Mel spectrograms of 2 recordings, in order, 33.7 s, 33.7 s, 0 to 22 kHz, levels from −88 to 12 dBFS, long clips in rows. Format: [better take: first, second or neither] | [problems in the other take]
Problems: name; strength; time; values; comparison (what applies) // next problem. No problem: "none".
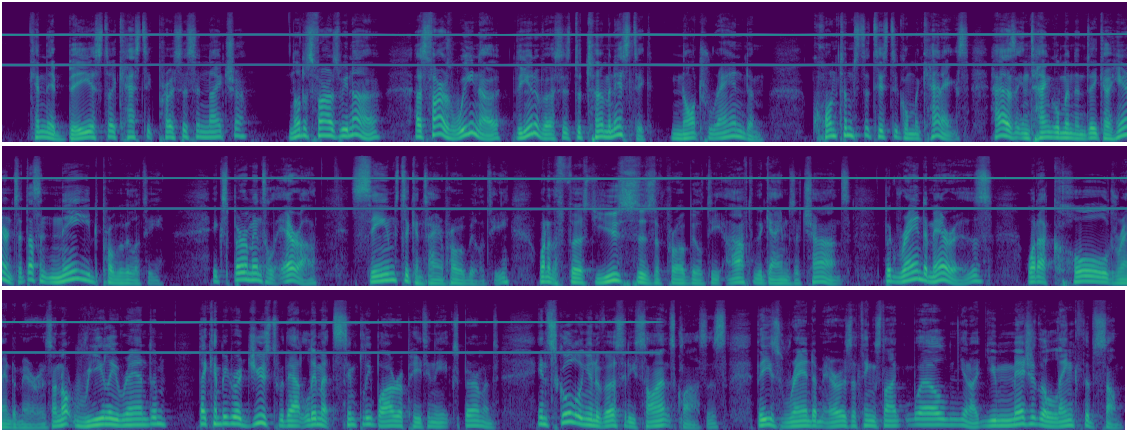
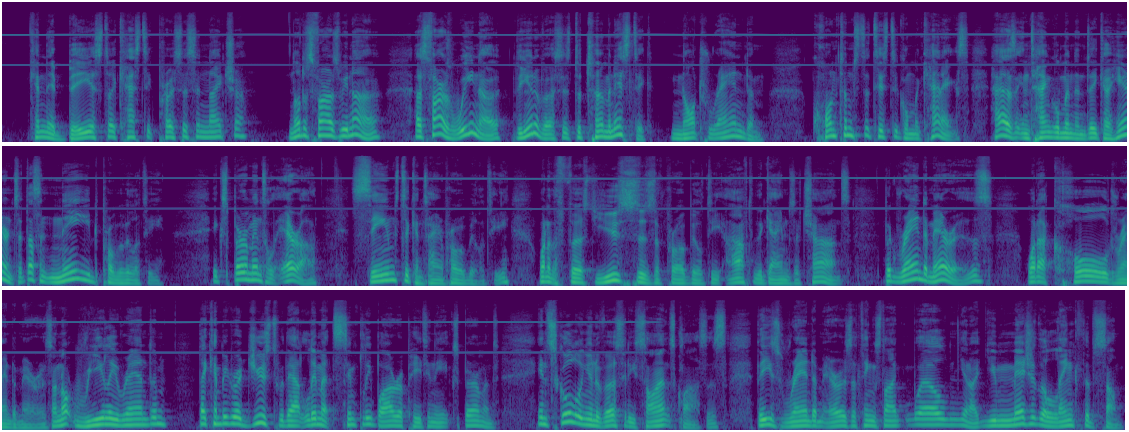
second | high-pitched whine; loud; until 29 s; 8.5 kHz, 7 dB below the speech; faint in the second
